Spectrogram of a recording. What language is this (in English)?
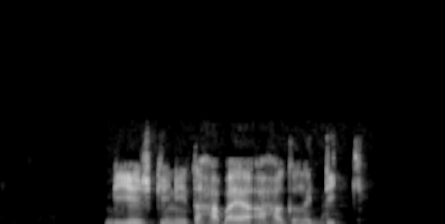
Mada (Cameroon)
